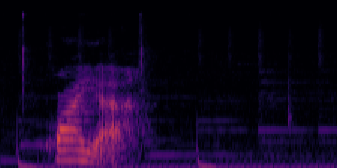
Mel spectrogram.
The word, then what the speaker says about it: choir: It is also silent after C in words like echo, choir, ache, and after the letter G in words like ghost, ghastly, and finally to the interesting letter I.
